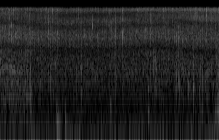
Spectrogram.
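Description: Faint steady sizzling of food on a grill, with a few light ticks.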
